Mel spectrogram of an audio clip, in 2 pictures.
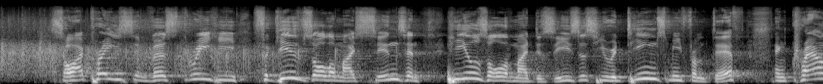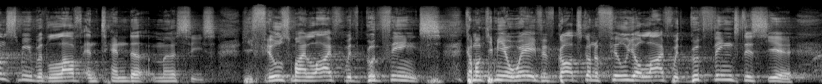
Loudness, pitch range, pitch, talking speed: -15 LUFS, 170-205 Hz, 190 Hz, 200 wpm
